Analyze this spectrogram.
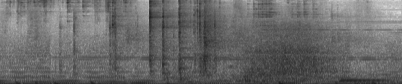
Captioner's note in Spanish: Sonido al abrir la puerta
